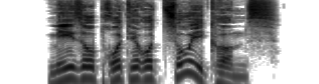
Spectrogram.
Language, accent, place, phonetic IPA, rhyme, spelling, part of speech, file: German, Germany, Berlin, [ˌmezoˌpʁoteʁoˈt͡soːikʊms], -oːikʊms, Mesoproterozoikums, noun, De-Mesoproterozoikums.ogg
- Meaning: genitive singular of Mesoproterozoikum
